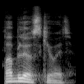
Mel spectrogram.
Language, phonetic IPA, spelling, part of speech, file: Russian, [pɐˈblʲɵskʲɪvətʲ], поблёскивать, verb, Ru-поблёскивать.ogg
- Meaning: diminutive of блесте́ть (blestétʹ): to shine a little, to shine sometimes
